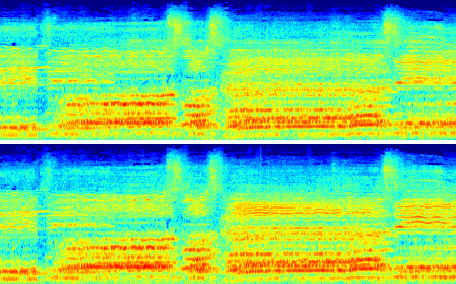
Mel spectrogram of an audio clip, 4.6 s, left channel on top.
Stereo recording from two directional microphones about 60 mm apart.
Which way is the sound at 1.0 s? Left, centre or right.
Centre.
